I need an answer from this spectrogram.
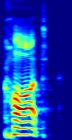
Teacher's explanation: caught like you caught me and the cot you sleep on are pronounced exactly the same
